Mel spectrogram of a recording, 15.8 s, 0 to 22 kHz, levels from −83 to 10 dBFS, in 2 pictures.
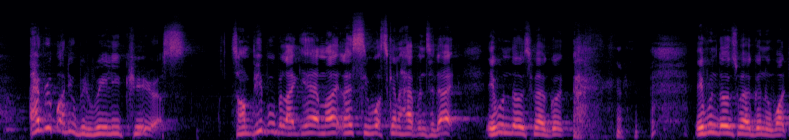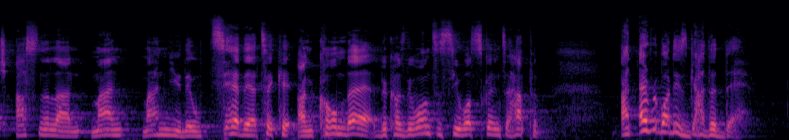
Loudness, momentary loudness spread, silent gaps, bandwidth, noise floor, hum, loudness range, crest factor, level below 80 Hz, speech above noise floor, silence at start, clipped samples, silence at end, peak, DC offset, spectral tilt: -31 LUFS; 14 LU; none; 14 kHz; -61 dBFS; none; 3 LU; 20 dB; -74 dBFS; 30 dB; 0 s; under 0.1%; 0.45 s; -12 dBFS; under 0.1%; -4.5 dB/octave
